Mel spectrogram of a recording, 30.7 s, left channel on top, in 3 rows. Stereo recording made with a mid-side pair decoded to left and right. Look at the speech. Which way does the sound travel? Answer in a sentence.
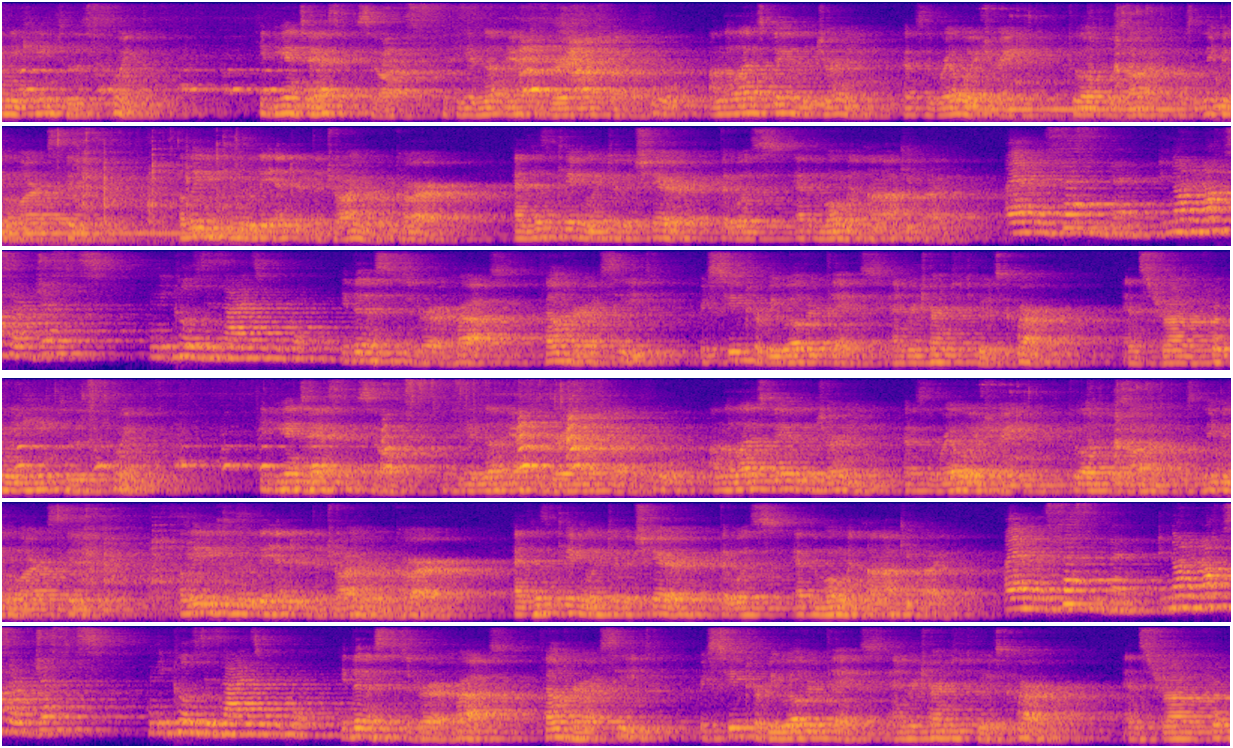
You can hear the speech move from left to right and back again.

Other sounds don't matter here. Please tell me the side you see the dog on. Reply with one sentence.
In this clip you hear the dog on the right.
